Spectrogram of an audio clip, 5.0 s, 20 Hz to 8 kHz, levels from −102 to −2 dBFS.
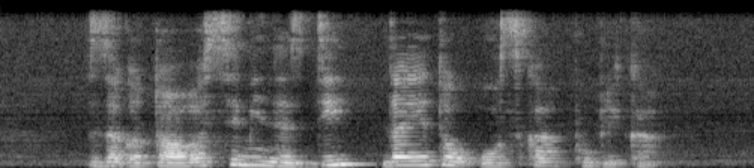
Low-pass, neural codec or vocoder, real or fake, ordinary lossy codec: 7.2 kHz; none; real; none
